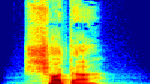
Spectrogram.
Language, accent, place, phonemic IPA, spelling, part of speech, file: German, Germany, Berlin, /ˈʃɔtɐ/, Schotter, noun, De-Schotter.ogg
- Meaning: 1. gravel 2. money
